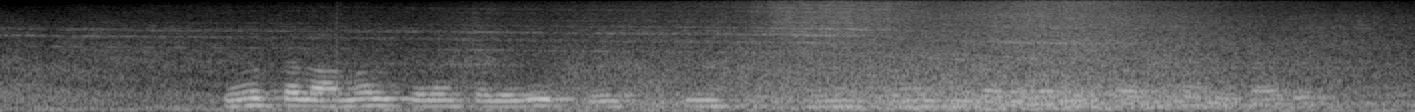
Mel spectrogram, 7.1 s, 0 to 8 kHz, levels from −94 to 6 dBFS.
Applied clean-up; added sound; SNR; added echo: none; Fixed-wing aircraft, airplane; 3 dB; reverberation time 0.6 s.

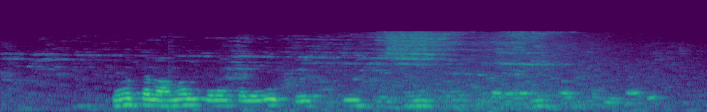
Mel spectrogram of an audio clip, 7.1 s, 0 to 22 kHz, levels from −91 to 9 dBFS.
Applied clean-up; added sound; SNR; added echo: classical method WPE with log-MMSE.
